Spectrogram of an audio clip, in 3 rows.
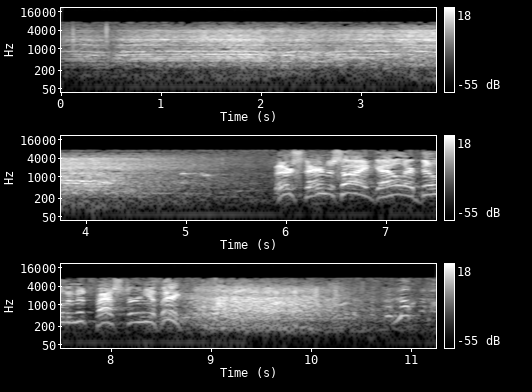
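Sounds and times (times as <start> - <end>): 
tonal whistle-like whine of a passing train: 0.0 - 5.7
train roaring past on the rails: 0.0 - 10.6
speech: 6.0 - 9.4
laughter: 8.7 - 11.2.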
